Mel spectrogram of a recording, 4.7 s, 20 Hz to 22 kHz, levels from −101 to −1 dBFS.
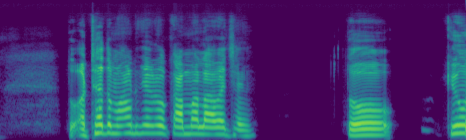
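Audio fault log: No faults heard in this speech recording.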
